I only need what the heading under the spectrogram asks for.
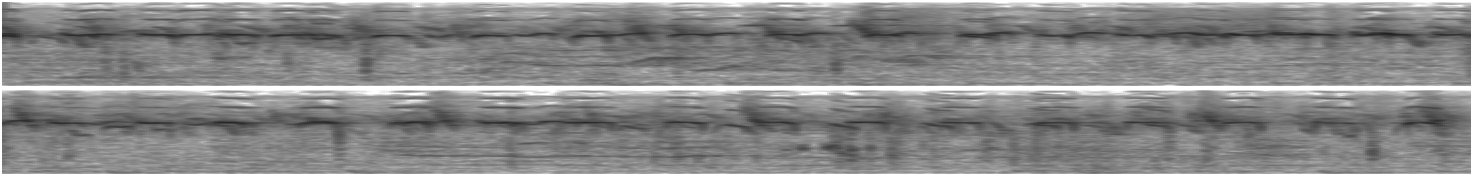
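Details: Hungry ducklings, domestic ducks, at feed and drinking water, giving a steady chorus of shrill high-pitched peeps, fast and continuous, with faint clicks underneath.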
